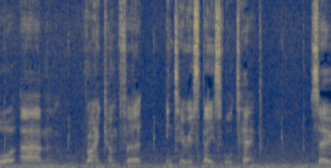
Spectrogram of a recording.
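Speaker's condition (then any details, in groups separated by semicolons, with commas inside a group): No condition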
